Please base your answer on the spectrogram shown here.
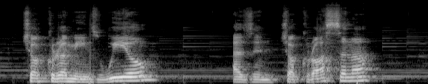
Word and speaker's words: chakra: There are other chakras as well, but there are 7 major chakras, and this word is often mispronounced chakra, but chakra.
